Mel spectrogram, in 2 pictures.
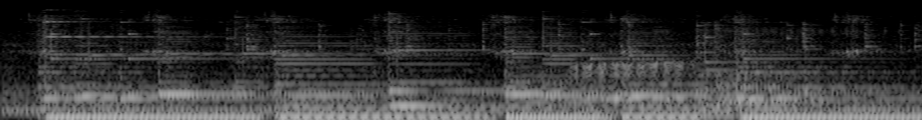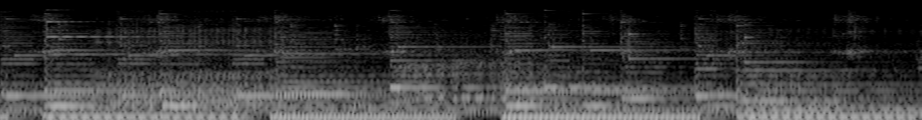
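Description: Sheep bleat loudly and repeatedly, about nine drawn-out calls in quick succession, with light bells jingling and tinkling over them throughout.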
